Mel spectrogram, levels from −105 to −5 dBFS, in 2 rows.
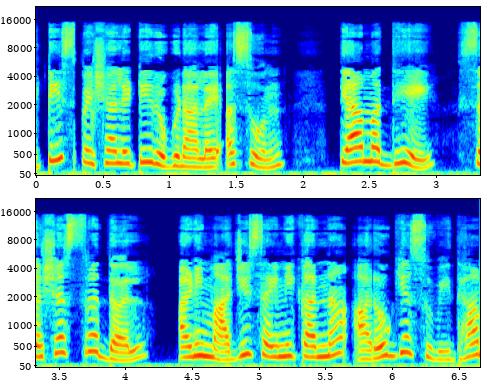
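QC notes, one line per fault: throughout, HE-AAC compression: The treble above the lower coded band sounds rebuilt rather than captured, with gritty, lispy sibilants. This is likely HE-AAC, whose spectral band replication copies lower bands upward under a coarse envelope, so the upper harmonics of the speech no longer line up with those below the crossover. The damage is plainly audible, which fits a low bitrate around 24 kbps, and nothing is present above 14.9 kHz.
5.70 to 5.72 s, pre-echo: A brief hiss of about 23 ms arrives just ahead of a sharp speech onset, and the attack itself sounds softened and smeared. The transform coder spreads its quantisation noise evenly across a whole block. When the transient lands late in that block, noise sized for the loud attack also fills the quiet stretch before it, where nothing masks it, so it is heard as a short wash that leads the onset.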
